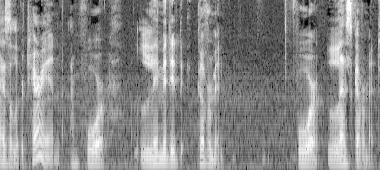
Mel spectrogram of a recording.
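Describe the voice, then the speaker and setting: A man who sounds groggy from just waking up, giving casual, unscripted political commentary in a halting way with repeated words and pauses. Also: lowish voice, creaky.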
